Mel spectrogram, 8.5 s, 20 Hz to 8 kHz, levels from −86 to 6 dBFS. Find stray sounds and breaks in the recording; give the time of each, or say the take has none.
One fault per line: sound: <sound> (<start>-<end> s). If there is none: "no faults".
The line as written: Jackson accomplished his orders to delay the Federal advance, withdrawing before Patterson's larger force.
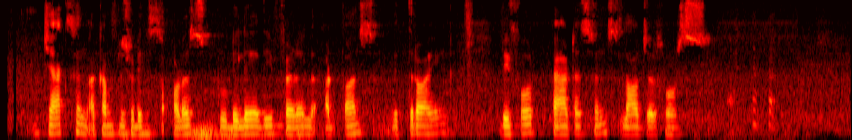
sound: laugh (7.3-7.8 s)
